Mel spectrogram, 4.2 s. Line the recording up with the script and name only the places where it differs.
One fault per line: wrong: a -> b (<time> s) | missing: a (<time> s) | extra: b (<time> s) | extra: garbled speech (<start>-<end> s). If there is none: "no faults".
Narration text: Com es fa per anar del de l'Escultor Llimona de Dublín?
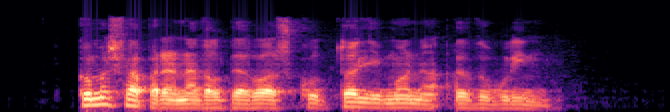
no faults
